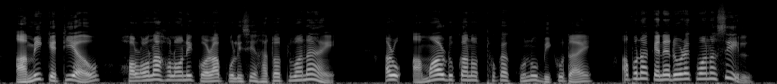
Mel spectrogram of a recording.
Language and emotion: Assamese, surprised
